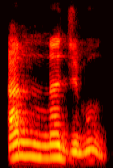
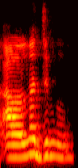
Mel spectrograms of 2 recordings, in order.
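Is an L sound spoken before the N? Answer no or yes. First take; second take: no; yes. First: The L is silent and the N is doubled. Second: The L is sounded before a single N. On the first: The speaker calls it right. "alnya tidak terbaca ... dia langsung masuk ke huruf tersebut dengan ditandai adanya tasdid" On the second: The speaker calls it wrong. "Nggak boleh dibaca al-najmu"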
